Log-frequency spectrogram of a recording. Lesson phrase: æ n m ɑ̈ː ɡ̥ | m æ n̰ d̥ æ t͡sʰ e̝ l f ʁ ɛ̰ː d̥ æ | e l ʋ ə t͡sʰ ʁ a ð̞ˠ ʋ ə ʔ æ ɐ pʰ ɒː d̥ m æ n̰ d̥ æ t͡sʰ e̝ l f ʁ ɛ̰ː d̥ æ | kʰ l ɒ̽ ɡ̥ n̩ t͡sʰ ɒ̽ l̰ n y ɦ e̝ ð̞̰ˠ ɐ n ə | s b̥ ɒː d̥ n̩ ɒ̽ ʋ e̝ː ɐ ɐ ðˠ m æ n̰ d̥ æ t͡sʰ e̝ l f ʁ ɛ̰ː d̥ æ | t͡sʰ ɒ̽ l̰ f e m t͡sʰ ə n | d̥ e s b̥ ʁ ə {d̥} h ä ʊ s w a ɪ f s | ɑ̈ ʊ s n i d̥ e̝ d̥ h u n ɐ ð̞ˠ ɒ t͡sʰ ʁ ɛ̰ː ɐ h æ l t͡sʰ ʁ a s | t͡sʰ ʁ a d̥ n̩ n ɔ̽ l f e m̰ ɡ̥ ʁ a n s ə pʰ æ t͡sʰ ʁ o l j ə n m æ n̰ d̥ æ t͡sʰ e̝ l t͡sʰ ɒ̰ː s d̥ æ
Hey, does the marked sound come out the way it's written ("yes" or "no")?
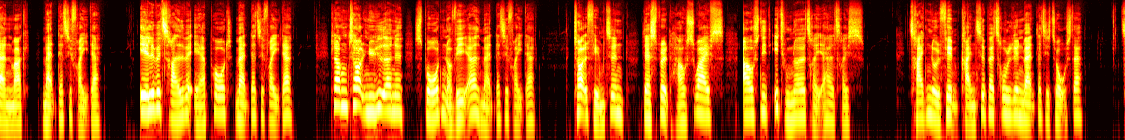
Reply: yes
